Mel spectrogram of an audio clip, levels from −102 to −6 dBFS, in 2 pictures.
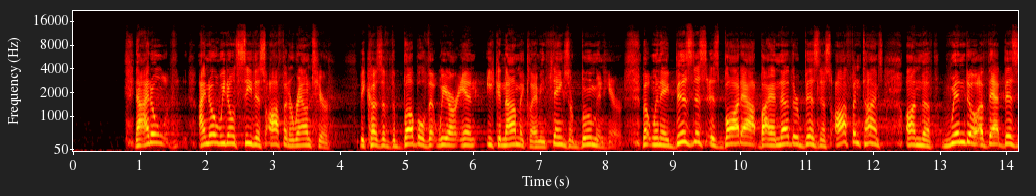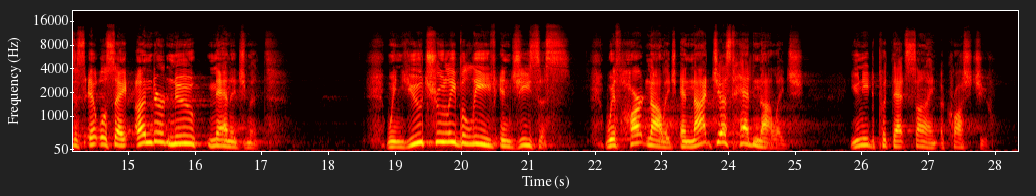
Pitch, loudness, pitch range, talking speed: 190 Hz, -38 LUFS, 165-225 Hz, 150 wpm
